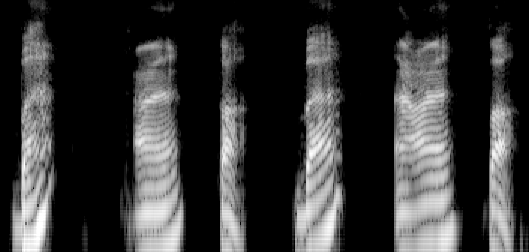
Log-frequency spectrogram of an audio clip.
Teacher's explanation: ba to nggak boleh dipanjangkan di sini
